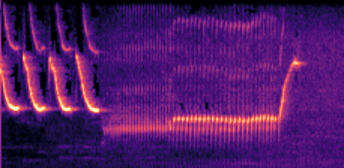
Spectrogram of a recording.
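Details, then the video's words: Canary training song opening with a few quick descending whistles, then a long buzzy trill on one pitch ending in a sharp upward slur. "Your canary will not stop singing with this training song"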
